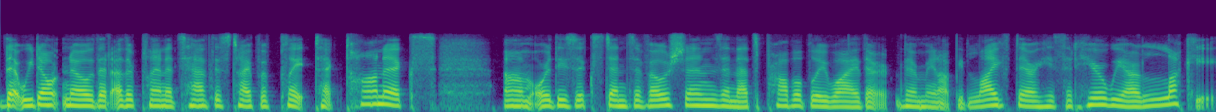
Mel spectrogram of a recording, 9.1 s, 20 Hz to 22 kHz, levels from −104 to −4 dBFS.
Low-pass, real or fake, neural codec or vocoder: 7.2 kHz; fake; vocoder, 44.1 kHz, 128 mel bands every 256 samples, BigVGAN v2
